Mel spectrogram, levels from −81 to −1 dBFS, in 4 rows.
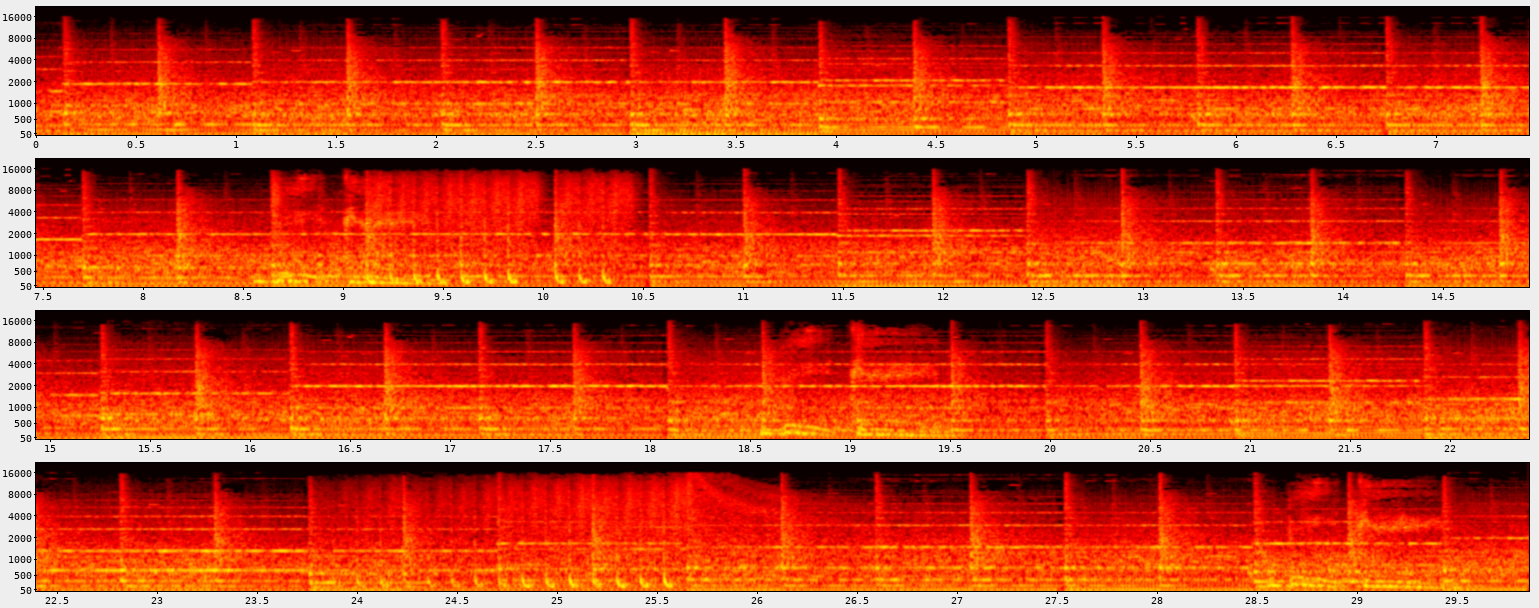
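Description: No faults can be heard anywhere in this clip; the signal comes through with no dropouts, distortion, clicks, noise bursts or timing errors at any point.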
